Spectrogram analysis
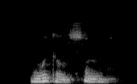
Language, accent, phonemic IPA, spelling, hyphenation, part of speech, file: English, Southern England, /ˈwɪɡl̩səm/, wigglesome, wig‧gle‧some, adjective, LL-Q1860 (eng)-wigglesome.wav
- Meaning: Characterized or marked by wiggling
